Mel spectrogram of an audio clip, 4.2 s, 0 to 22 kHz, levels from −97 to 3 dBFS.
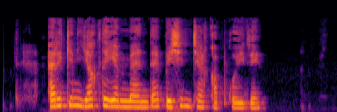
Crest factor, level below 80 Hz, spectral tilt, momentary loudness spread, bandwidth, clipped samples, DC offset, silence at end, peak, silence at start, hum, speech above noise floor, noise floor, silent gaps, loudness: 18 dB; -62 dBFS; -4 dB/octave; 8 LU; 11.5 kHz; under 0.1%; under 0.1%; 0.95 s; -6 dBFS; 0.6 s; none; 46 dB; -68 dBFS; none; -22 LUFS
